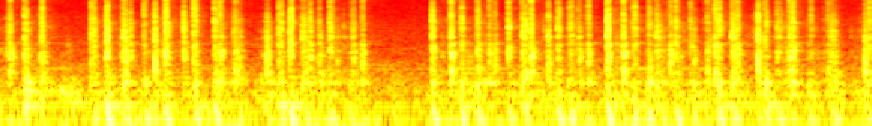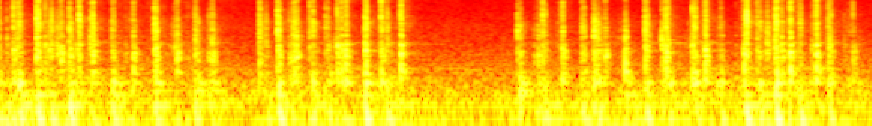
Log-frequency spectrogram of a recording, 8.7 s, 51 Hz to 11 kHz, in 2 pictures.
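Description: Fingertips type continuously on a full-size Ducky One 2 mechanical keyboard with a white case, MX Brown switches, and custom artisanal PBT plastic keycaps. A dense stream of short, crisp clicks with a bright top end and a low thock underneath runs throughout, with brief pauses near 2 and 5.6 seconds and a longer lull around 6.5 seconds.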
